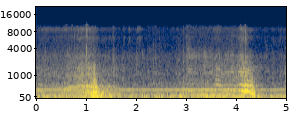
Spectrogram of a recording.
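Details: Honey bee hive entrance, 24 May 2012, spy-camera recording: a low droning buzz, swelling twice as single bees pass near, over a steady background hum.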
